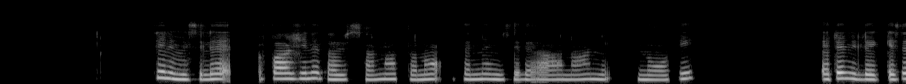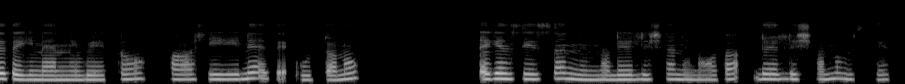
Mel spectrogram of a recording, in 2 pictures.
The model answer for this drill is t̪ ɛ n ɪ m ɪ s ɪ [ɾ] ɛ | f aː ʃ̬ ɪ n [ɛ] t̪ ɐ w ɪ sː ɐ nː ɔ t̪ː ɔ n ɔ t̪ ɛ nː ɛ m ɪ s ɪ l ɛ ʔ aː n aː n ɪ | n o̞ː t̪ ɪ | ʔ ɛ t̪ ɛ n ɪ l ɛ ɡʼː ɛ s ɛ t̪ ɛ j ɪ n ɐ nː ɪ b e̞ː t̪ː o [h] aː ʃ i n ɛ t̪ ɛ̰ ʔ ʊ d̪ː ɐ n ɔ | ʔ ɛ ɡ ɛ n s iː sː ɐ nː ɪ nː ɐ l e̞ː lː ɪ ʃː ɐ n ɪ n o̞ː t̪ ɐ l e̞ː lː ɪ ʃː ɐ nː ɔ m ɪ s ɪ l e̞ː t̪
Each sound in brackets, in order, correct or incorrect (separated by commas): incorrect, correct, incorrect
